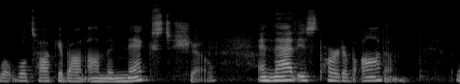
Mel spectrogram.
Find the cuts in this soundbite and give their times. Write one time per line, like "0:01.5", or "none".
0:03.2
